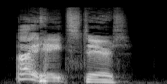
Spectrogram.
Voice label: world hospital, player survivor voice biker

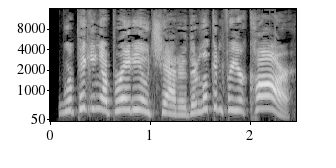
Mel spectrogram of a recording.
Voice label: chatter, female; Source Engine; video game; coast; barn

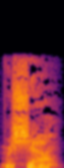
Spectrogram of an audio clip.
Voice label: survivor mourn, survivor voice; Left 4 Dead 2; Source Engine; video games; gambler

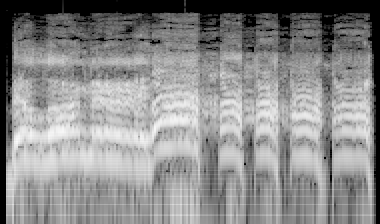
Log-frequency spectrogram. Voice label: heavy sandwich taunt, vo

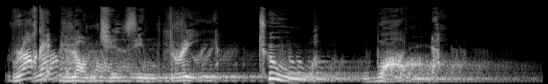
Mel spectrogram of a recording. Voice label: announcer rocket launch

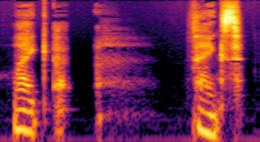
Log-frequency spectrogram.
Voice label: thanks, teen girl; survivor voice

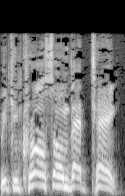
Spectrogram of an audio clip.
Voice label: misc directional, coach, survivor voice

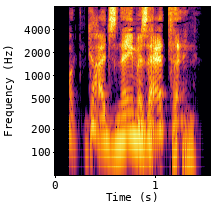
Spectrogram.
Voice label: alert zombie, male; video games; npc; source engine; episodic; episode 1

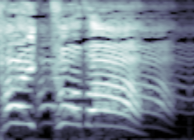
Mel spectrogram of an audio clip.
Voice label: brit take cover; player; Source Engine; dod

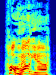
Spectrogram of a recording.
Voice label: nice job, teengirl; survivor voice

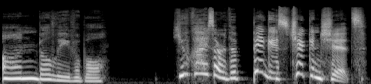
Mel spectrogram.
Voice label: opening door, teengirl; video game; Left 4 Dead; Source Engine; survivor

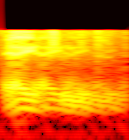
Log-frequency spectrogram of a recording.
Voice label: "agent", vox; Source Engine; bshift

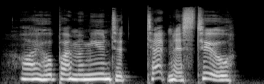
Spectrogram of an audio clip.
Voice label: going to die light, teen girl; voice; source engine; left 4 dead 2; survivor

